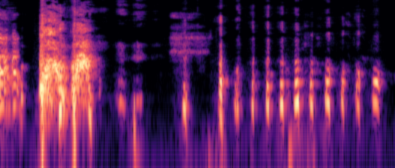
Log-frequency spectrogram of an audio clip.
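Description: Two harsh, rough coughs from a person with an ongoing cough, brought on by laughing, followed by a long run of rhythmic, breathy laughter pulses that keep a steady beat to the end.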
